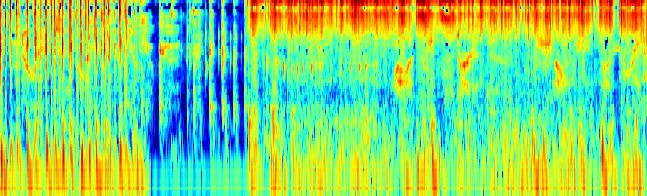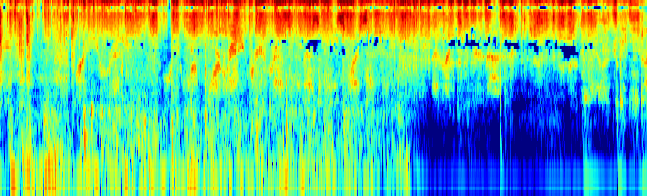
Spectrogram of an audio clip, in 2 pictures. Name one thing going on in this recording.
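Hands rub and brush close to a microphone.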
